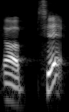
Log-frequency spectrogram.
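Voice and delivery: ordinary talk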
